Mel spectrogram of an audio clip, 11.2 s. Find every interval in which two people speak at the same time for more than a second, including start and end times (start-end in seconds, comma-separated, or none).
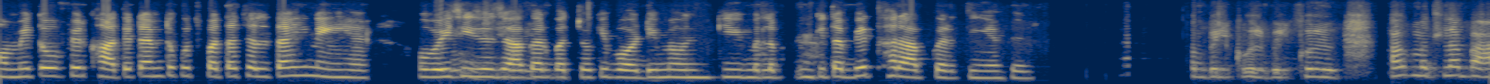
none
